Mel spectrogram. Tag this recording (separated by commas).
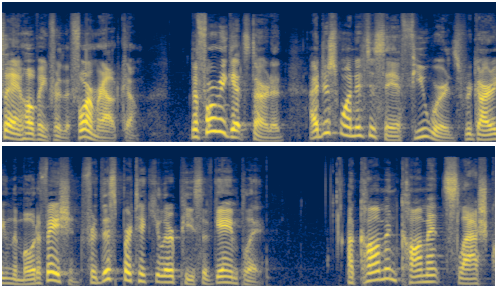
Speech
